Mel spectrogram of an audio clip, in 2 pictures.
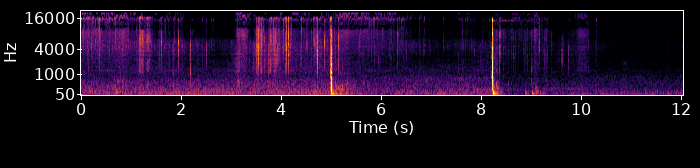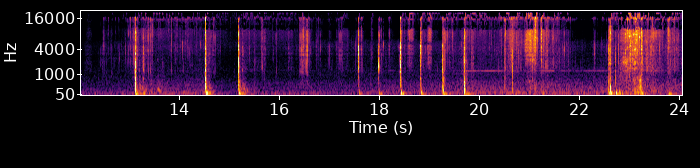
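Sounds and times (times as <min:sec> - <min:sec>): knocks and scrapes on shingle roof: 0:03.5 - 0:05.6, 0:08.2 - 0:09.3, 0:13.0 - 0:15.8, 0:17.6 - 0:21.6, 0:22.6 - 0:24.0.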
